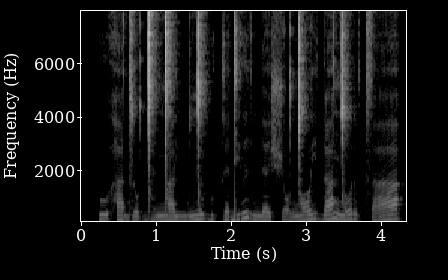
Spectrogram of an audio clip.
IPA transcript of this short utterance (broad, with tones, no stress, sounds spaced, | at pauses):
u˩ h a˩ d͡z o˩ ɡ͡ǀ ɛ˩ ŋ͡ǀ a˩ j m u˩ ŋ͡ǀ ɨ˨˥ ɠ u˩ k ɛ˩ d j ɨ˨˥ r n ɛ˩ ʃ ɔ˩ ŋ͡ǀ ɔ˨˥ j ɗ a˨˥ ŋ͡ǀ o˨˥ r t͡s a˨˥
